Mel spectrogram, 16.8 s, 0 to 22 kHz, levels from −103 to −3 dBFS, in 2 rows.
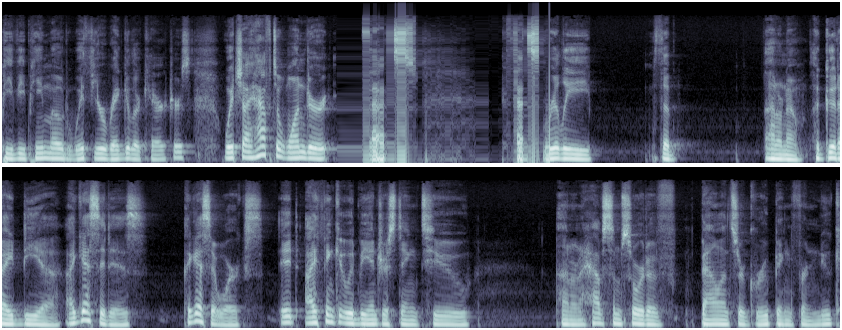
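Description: A speech clip with one clear fault. Just after "I have to wonder", from 3.35 to 5.47 s, the voice collapses into robotic sound from repeated short buffers. It becomes a rigid, metallic buzz near 100 Hz that only loosely tracks the words. That pitch points to one 10 ms chunk being replayed again and again. Most of that stretch is repeats, not fresh audio. The likely cause is new audio arriving too seldom, with the gaps filled by looping the last buffer.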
